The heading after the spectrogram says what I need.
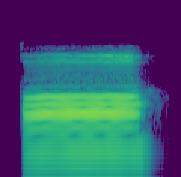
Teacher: the qaf is thick and heavy, so the whole of that 2-count stretch is thick and heavy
